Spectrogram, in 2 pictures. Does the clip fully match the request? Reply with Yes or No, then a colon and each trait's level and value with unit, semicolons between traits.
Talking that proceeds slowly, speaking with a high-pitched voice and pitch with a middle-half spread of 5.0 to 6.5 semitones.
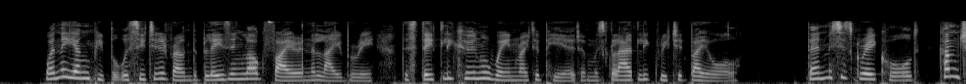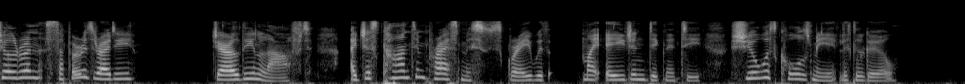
No: average, 165 wpm; high, 220 Hz; wide, 5.5 semitones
